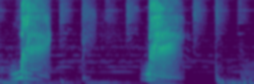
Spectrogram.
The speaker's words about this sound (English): Ew! Oh! A bird pooped on me! Shouted Jaden.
